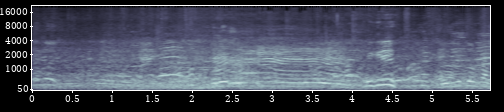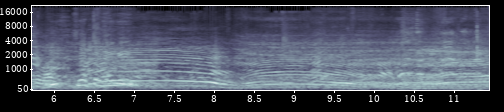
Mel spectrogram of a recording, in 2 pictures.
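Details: Many cattle lowing at Aftabganj livestock market, Dinajpur, where Friesian and crossbred bull calves are traded on 22 July; repeated arching moos overlap one another through the clip, with busy crowd talk behind.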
